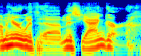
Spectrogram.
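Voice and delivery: best-attempt Florida accent. Introducing Miss Yanger as a joke, with your best attempt at a Floridian accent. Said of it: "It's my best Floridian accent".

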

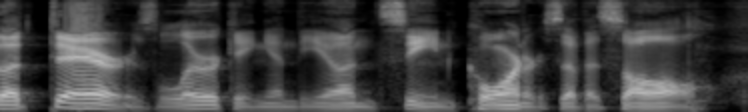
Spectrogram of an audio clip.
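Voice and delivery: voice dropped way down. Reading a card's flavor text as Joe from Family Guy: Patrick Warburton voice. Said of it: "That's a really good Patrick Warburton".

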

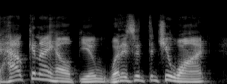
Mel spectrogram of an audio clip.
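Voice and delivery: ordinary talk, nothing marked

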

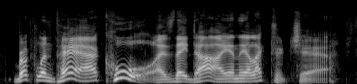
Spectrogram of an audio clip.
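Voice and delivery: put-on old-timey, vintage New York accent. Reading the first line aloud, old-timey new york accent. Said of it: "I'll do the first line, old-timey".

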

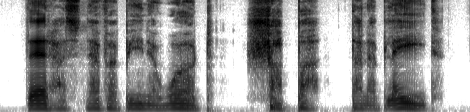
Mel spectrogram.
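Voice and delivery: conspiratorial, leaning-in stage whisper. Bracchus leans down to share a secret: mock whisper. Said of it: "lowered his voice to a mock whisper".

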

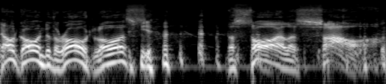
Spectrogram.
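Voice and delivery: put-on loud New England accent. Describing the warning character from Pet Sematary, doing a Fred Gwynne New England accent. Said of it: "Is that your New England?".

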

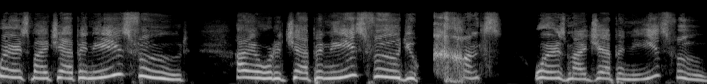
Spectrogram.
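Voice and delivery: put-on mad ranting, very high-pitched. Retelling how he'd get mad and go on Periscope, High Pitch Eric angry rant impression. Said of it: "he would get really mad and he'd go".

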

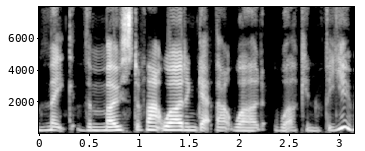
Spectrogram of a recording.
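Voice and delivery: ordinary talk

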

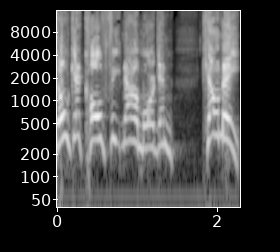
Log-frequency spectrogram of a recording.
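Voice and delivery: high-pitched, loud, pushing yell. Retelling a TV scene where she yells at Morgan: imitating a character yelling. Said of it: "she's yelling at him".

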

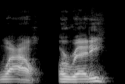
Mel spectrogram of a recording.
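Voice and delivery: mock remark, loud and carrying. Retelling what a guy said to the bathroom attendant: imitating a loud remark. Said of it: "he goes really loudly, so I can hear".

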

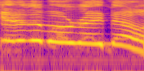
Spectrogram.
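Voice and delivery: put-on yell. Retelling a story, quoting someone on a boat: imitating someone yelling. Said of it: "just yelling".

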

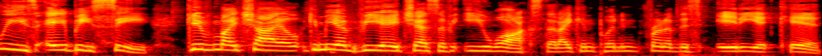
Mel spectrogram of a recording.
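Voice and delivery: plain

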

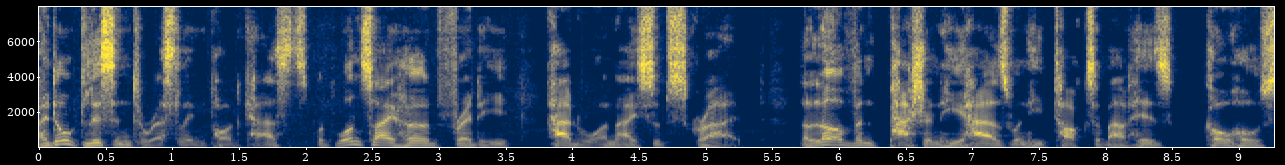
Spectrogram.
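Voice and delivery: clumsy fake British accent with elderly old-man sound. Reading a written text aloud in a bad British accent. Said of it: "I got a bad one. ... It's going to sound like an old man".

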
